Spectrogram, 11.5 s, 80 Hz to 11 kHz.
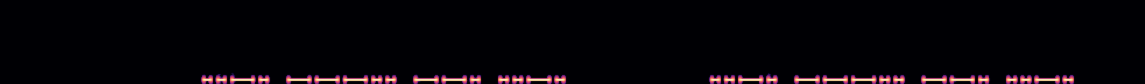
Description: Morse code, heard as a keyed tone, about 17 wpm, 700 Hz. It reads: F8GF F8GF
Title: DXCC-100 Call Signs - 4 Characters - Repeated 3x - 17wpm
